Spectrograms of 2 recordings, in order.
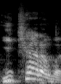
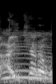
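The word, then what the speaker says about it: IKEA: 그니까 한국에서는 이케아라고 하는데 미국에서 아이아라고 합니다. 근데 정확하게 이게 노르웨이 쪽에서 온 브랜드인데 유럽에서나 노르웨에서는 이케어라고 발음을 합니다. 이게 미국에 와서 IK라고 하는 거고 이게 한국에선 이케하니까 뭐 이케아라고 하죠.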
